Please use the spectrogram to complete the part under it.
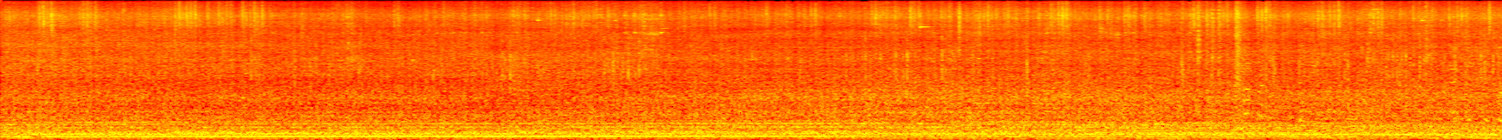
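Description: A vehicle engine hums steadily from inside the cab as it drives along.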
